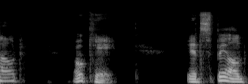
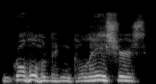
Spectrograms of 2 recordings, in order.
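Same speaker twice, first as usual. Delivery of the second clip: slow, mild squeal; 6 semitones higher, slower than usual. A narrator's reading. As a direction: squeal it like a little hare. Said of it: "squealed Harry Hare".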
